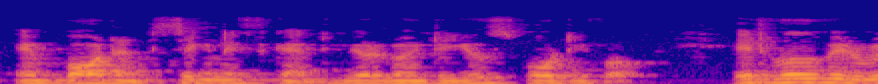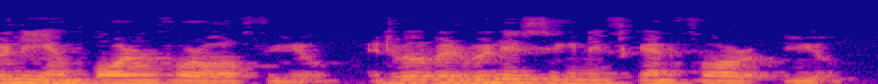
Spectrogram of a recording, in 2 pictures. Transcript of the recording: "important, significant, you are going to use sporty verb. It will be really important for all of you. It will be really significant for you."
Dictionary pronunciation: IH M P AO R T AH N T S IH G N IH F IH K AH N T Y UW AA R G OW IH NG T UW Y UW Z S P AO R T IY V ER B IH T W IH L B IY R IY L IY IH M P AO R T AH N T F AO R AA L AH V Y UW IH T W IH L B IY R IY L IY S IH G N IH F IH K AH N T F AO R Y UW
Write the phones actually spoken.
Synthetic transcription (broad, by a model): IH M P AO R T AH N T S IH G N IH F IH K AH N T Y UW AA R G OW IH NG T UW Y UW Z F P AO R T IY F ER IH T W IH L B IY R IY L IY IH M P AO R T AH N T F AO R AA L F Y UW IH T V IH L B IY R IY L IY S IH G N IH F IH K AH N T F AO R Y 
